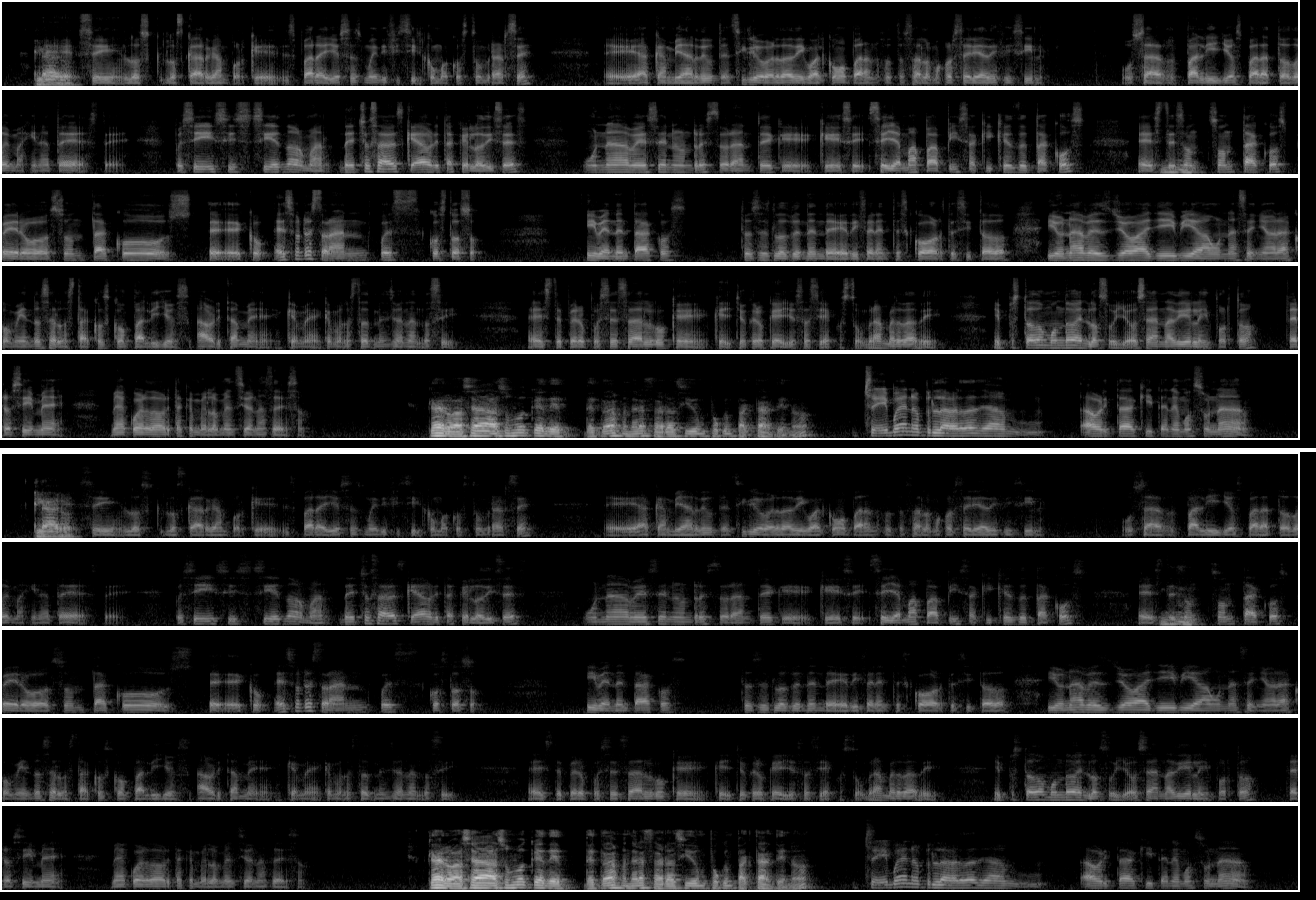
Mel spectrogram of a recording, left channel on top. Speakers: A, on the right; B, on the left.
A: Claro.
B: Eh, sí, los, los cargan porque es, para ellos es muy difícil como acostumbrarse eh, a cambiar de utensilio, ¿verdad? Igual como para nosotros a lo mejor sería difícil usar palillos para todo, imagínate, este, pues sí, sí, sí es normal. De hecho, ¿sabes qué? Ahorita que lo dices, una vez en un restaurante que, que se, se llama Papis, aquí que es de tacos, este,
A: Ujú.
B: son, son tacos, pero son tacos, eh, eh, co- es un restaurante, pues, costoso y venden tacos. Entonces los venden de diferentes cortes y todo. Y una vez yo allí vi a una señora comiéndose los tacos con palillos. Ahorita me, que me, que me lo estás mencionando, sí. Este, pero pues es algo que, que yo creo que ellos así acostumbran, ¿verdad? Y, y pues todo mundo en lo suyo, o sea, a nadie le importó. Pero sí me, me acuerdo ahorita que me lo mencionas de eso.
A: Claro, o sea, asumo que de, de todas maneras habrá sido un poco impactante, ¿no?
B: Sí, bueno, pues la verdad ya mm, ahorita aquí tenemos una.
